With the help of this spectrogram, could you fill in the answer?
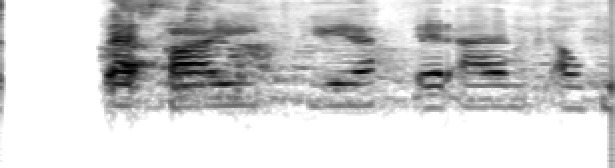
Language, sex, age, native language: Icelandic, male, 18-19, Icelandic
